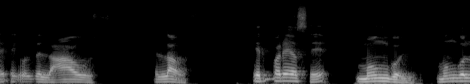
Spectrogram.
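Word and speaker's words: 라오스: আছে লাউস মানে লাউস রিউলটা শুরুতে থাকলে কিছুটা র আর ল এর মাঝামাঝি উচ্চারণ করে থাকে কোরিয়ানরা এটাকে বলবে লাউস লাউস এরপরে আছে মঙ্গল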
